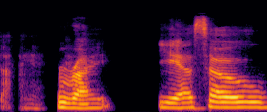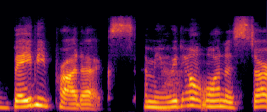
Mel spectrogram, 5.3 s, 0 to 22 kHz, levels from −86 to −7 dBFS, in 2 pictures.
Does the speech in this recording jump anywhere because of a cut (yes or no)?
yes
